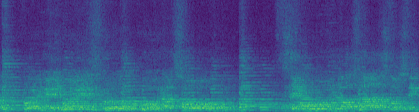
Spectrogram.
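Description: A choir singing a hymn in held, sustained phrases with brief breaths between them: the offertory hymn sung while the gifts are prepared at the altar.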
